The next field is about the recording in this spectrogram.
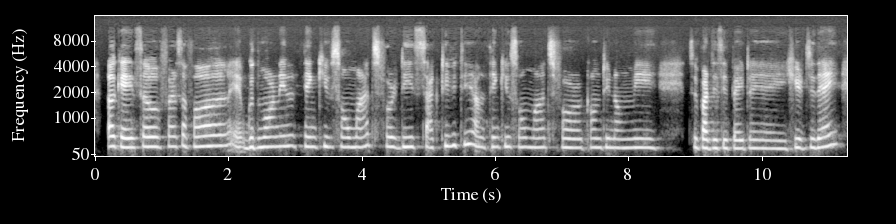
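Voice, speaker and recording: A woman's high-pitched voice in a Spanish accent, fairly slow, with monotone, flat intonation. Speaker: criminologist and professor. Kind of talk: conference presentation. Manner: halting.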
